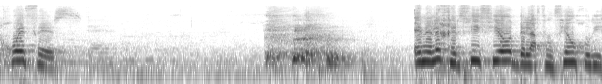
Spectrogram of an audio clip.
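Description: A woman speaks formally into a microphone, reading out.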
